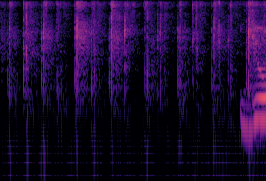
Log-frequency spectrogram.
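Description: A deck of tarot cards shuffled by hand, the cards making a quick, uneven run of light taps and slaps.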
